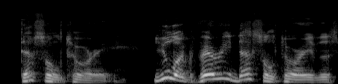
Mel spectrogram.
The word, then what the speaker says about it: Desultory: death metal band called desolatory or desaltery but i think the correct pronunciation is desolatory you look very destitory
